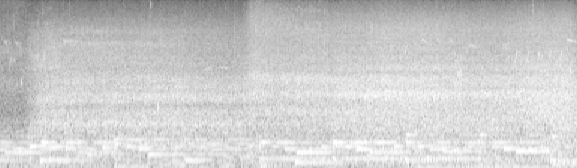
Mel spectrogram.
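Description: Water sprays from a hose onto garden plants and blackcurrant bushes, making a steady, continuous rushing hiss for the whole stretch with no talking.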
